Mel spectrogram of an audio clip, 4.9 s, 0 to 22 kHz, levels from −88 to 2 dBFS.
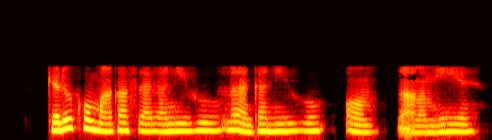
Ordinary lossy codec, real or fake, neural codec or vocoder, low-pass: AAC, 16 kbps; fake; codec, 16 kHz, 0.8 kbps, ZipCodec; 3.6 kHz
